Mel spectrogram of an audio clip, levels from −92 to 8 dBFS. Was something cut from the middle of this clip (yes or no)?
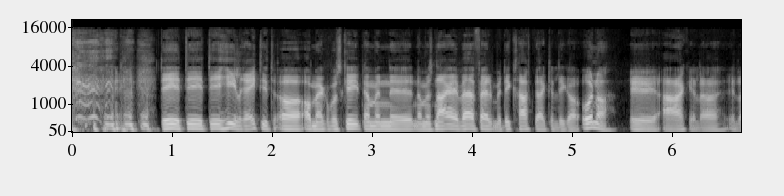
yes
